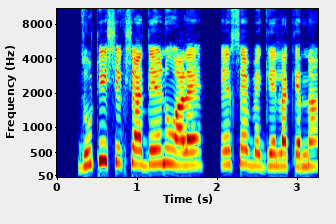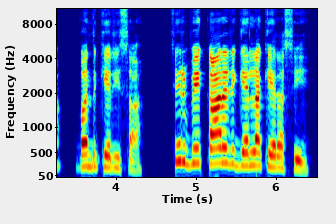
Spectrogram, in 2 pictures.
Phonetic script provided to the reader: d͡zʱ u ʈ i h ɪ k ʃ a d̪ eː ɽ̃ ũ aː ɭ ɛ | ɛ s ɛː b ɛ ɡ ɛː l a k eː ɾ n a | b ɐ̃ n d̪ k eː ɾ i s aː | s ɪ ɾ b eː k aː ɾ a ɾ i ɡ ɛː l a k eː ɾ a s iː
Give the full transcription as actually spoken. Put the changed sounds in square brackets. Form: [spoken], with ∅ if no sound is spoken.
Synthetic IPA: d͡zʱ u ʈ i [ʃ] ɪ k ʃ a d̪ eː ɽ̃ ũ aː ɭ ɛ | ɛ s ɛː b ɛ ɡ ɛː l a k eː ɾ n a | b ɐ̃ n d̪ k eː ɾ i s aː | s ɪ ɾ b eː k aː ɾ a ɾ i ɡ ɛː l a k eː ɾ a s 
